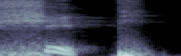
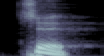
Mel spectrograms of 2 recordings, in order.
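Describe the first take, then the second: First: The i vowel is long, Portuguese-style. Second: The i vowel is short, English-style. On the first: "a gente pronuncia em português como chip" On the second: "com som do i mais curto"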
